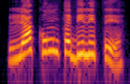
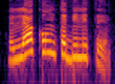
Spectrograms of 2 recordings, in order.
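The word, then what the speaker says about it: comptabilité: до речі жіночого роду і читається через N а не через M як написано ля кум та біліти ля кум та біліти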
